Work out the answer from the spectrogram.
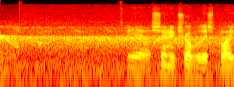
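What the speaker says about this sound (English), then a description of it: "So I'll just let this ambulance go by." An ambulance siren sounds steadily from a road right beside a carp lake, fairly loud and constant throughout, with someone talking over it in the second half.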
